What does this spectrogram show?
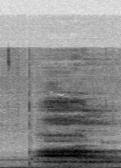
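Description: A single drawn-out snore, a raspy, breathy inhale that swells after a brief pause and holds steady to the end, with no talking.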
